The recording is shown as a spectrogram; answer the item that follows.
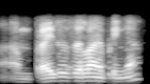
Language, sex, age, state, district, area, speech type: Tamil, male, 18-30, Tamil Nadu, Krishnagiri, rural, conversation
